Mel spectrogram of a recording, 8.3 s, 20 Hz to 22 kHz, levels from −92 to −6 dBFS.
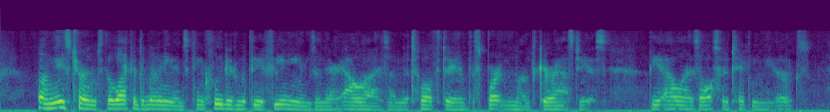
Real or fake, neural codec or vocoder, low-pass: fake; codec, 16 kHz, 2 kbps, FreqCodec, smaller model; 7.2 kHz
